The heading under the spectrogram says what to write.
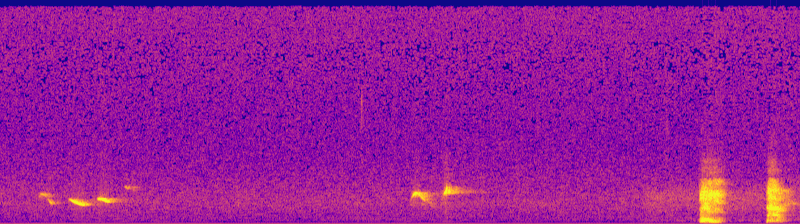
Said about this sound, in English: All right, we got whistle sequence. Ooh.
